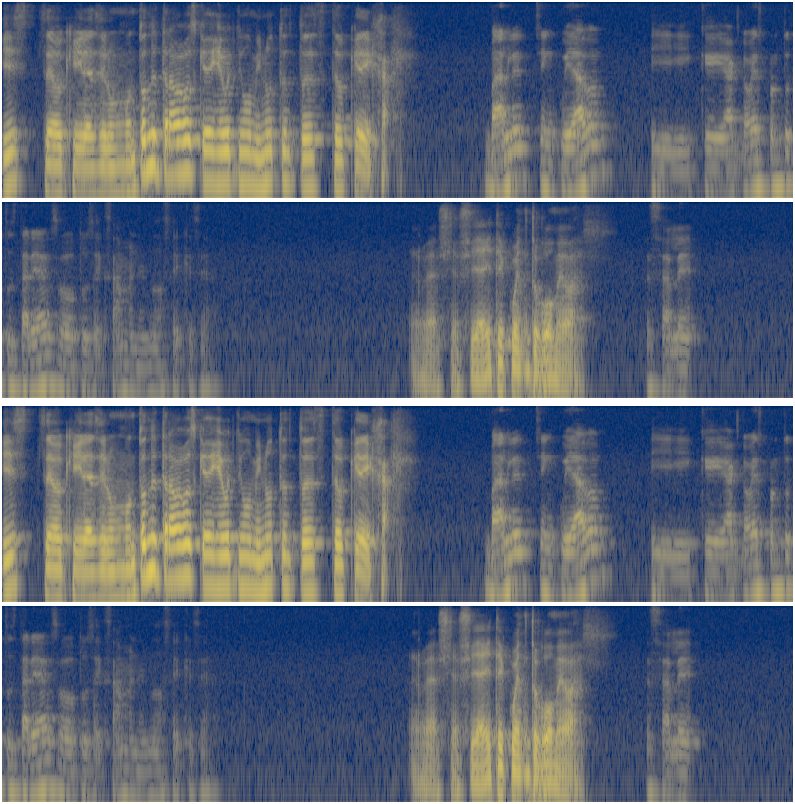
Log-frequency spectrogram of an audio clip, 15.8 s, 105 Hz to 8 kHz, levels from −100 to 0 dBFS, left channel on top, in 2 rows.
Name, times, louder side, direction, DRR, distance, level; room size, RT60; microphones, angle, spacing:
voice 1, 0.0-4.1 12.0-13.9, right 2 dB, 30° right, 0.5 m, -23 dB
voice 2, 4.8-6.1 6.5-10.1 14.4-14.8, equal, ahead, 0.8 m, -37 dB
16.0 x 5.5 x 5.2 m
head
